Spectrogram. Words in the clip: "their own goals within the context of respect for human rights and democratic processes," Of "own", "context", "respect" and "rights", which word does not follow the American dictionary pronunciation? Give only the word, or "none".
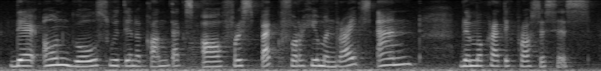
none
